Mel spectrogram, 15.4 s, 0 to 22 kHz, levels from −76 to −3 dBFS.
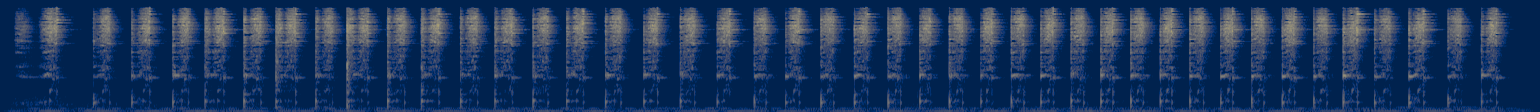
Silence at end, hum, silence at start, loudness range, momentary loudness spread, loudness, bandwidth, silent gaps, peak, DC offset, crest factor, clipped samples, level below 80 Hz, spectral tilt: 0.35 s; none; 0.15 s; 1 LU; 4 LU; -22 LUFS; 17 kHz; none; -4 dBFS; under 0.1%; 22 dB; under 0.1%; -64 dBFS; 3.5 dB/octave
